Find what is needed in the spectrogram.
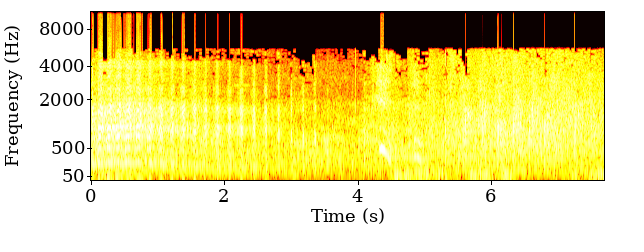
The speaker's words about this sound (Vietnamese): Hay, cho chàng pháo tay luôn.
